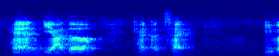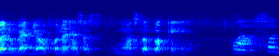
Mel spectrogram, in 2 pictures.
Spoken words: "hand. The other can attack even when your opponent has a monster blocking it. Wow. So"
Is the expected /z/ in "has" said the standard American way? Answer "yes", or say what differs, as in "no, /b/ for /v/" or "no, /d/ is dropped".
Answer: no, /s/ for /z/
